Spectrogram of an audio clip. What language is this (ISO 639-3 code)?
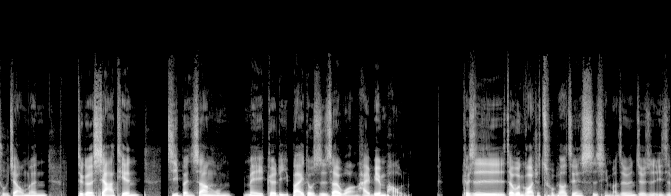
zho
